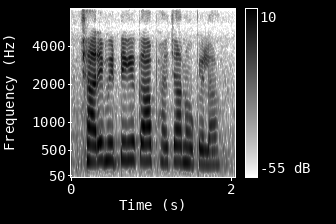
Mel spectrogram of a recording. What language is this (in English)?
Bhojpuri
